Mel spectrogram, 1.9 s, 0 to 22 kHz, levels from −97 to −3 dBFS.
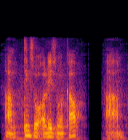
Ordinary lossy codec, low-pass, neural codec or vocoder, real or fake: none; 7.2 kHz; codec, 16 kHz, 4.8 kbps, FACodec; fake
